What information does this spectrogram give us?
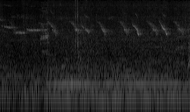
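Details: Kaso-kaso bird song, described as luxurious: quick, high-pitched descending whistled notes delivered in a rapid run of about four per second, faint against a constant low hum.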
